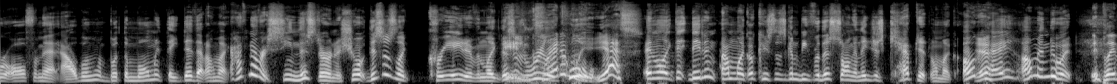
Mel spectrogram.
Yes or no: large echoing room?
no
